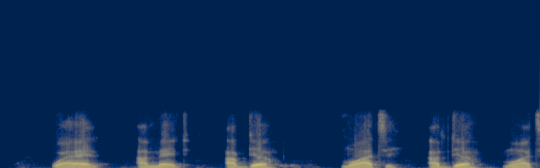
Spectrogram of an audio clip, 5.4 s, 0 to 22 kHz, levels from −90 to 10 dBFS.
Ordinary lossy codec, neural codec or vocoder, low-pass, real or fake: Opus, 32 kbps; codec, 24 kHz, 3.1 kbps, DualCodec; 7.2 kHz; fake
